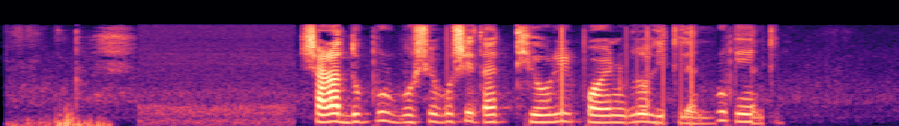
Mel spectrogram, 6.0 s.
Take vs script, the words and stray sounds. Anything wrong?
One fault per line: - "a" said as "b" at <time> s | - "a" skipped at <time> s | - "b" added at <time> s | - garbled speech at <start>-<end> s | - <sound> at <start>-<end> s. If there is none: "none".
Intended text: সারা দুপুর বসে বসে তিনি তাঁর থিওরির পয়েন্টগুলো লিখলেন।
- "তিনি" skipped at 3.1 s
- garbled speech at 4.8-5.2 s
